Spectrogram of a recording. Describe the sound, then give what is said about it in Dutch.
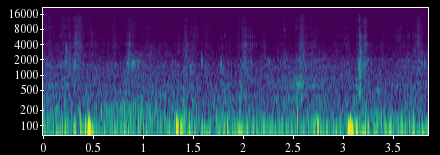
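Soft, dull thuds of a person's footsteps on the ground at a steady walking pace, over a constant outdoor background of wind and ambient noise. “Het eigenlijk een beetje dreunen van het zetten van mijn stappen op de grond.”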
